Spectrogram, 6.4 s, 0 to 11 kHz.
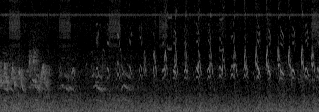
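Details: Fieldfare at its nest by a river, 18 June 2015: harsh buzzy bursts near the start, then a long run of quick, thin, high descending notes, about two per second, over a steady background hiss.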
